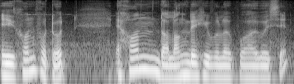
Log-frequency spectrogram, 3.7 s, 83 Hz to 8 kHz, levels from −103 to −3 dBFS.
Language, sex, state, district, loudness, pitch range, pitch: Assamese, male, Assam, Kamrup Metropolitan, -16 LUFS, 115-140 Hz, 125 Hz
